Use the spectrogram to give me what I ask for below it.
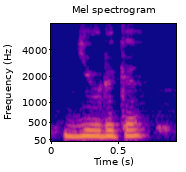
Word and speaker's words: Utica: Utica.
